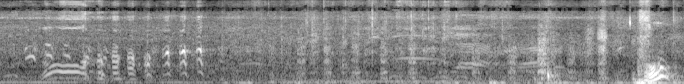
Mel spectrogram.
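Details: Chobi the Golden Retriever, a pet puppy waiting indoors for the rain to stop so it can meet a friend, gives a quick run of short, harmonic whining yelps, then a louder voice and household noise follow.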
